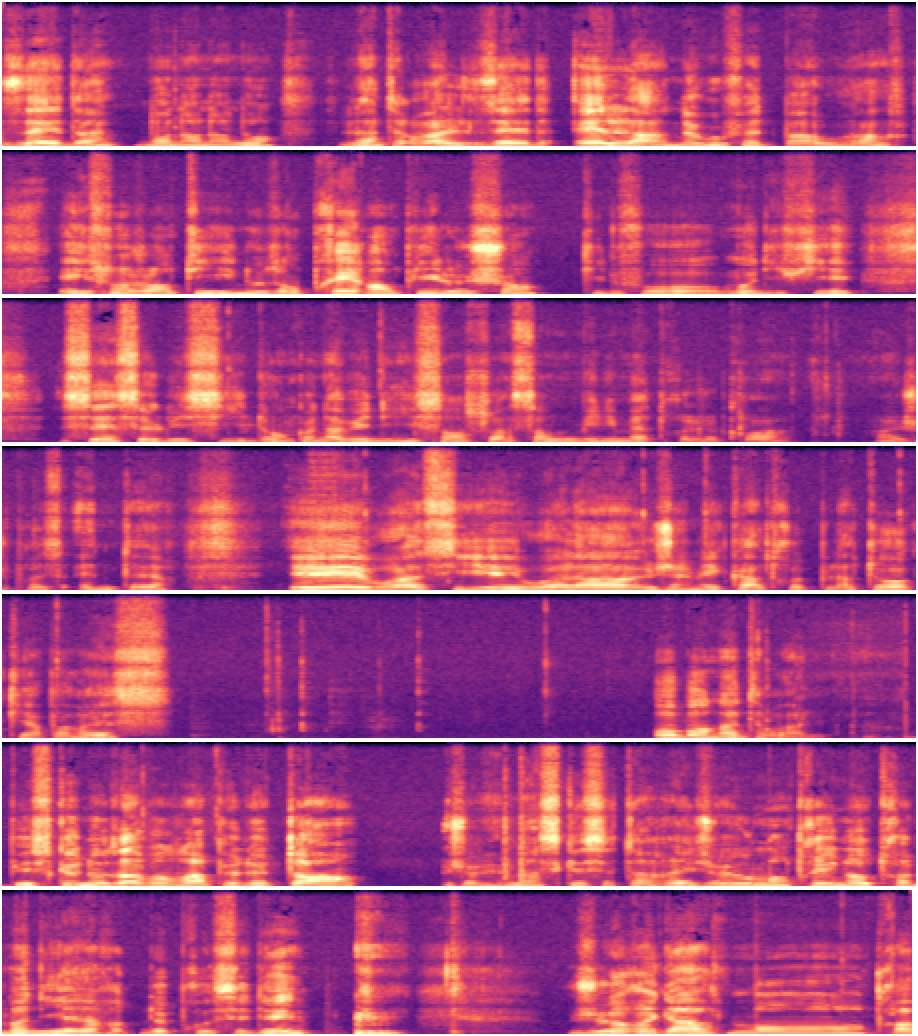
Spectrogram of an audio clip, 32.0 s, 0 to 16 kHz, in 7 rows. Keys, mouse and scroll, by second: 10.2 click, 12.2 KP_1, 12.7 KP_6, 13.1 KP_0, 13.8 Return, 14.8-15.5 scroll down 1, 15.5 click, 16.2-16.9 scroll up 1, 17.5-18.6 scroll up 1, 18.2 right click, 19.0 middle click, 19.8-21.0 scroll down 1, 21.0-22.0 middle drag, 23.1-23.9 scroll up 1, 23.9 right click, 25.3 space, 27.5-29.3 drag, 31.6 click.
